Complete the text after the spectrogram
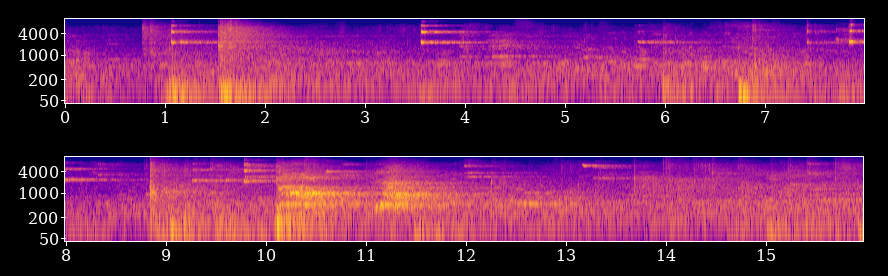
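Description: Shoes squeak on a gym floor.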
